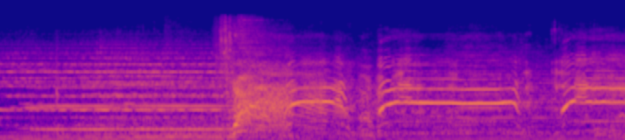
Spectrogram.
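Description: boy screaming

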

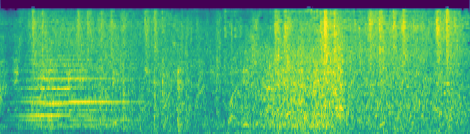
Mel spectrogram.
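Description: train passing with horn

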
